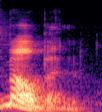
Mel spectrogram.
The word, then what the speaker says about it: Melbourne: It's Melbourne. It's Melbourne.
